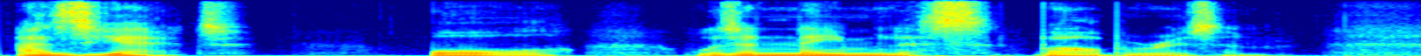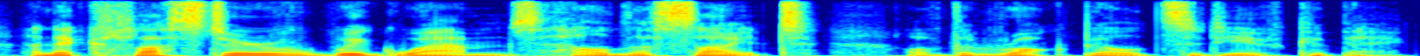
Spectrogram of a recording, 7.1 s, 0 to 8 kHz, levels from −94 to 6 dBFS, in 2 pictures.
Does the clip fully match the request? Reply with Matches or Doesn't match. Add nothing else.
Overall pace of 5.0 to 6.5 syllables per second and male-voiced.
Matches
